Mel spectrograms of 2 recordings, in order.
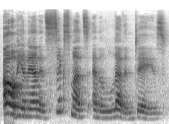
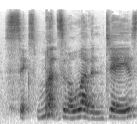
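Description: First: Louder, earnest boast; defiant insistence. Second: Slow, drawn-out taunt; mocking echo. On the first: Boy standing up to laughing Nazis, defiant insistence. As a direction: insist on it to the mockers. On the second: Brown shirt echoing the boy's boast, slow mockery. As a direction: repeat it slowly to ridicule him. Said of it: "The Nazis laughed again". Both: A narrator's reading.

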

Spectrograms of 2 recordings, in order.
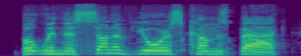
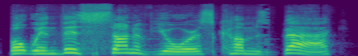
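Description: Both takes have the same delivery.

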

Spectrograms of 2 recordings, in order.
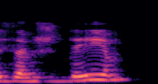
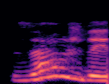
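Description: First: Завжди said as zav-ZHDY; завжди with the ending strong; stress on last syllable. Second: Завжди said as ZAV-zhdy; завжди with the opening syllable strong; stress on first syllable. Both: Shown as a demonstration. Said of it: "слова з подвійним наголошенням".

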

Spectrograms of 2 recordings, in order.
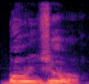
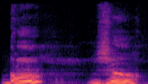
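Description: First: Bonjour called out louder for repeating; louder model word. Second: Bonjour said clearly and carefully, French bon-jour; model word. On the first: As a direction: prompt the class with a loud Bonjour. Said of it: "I want you to repeat this word". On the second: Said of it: "The first word is bonjour". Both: Shown as a demonstration.

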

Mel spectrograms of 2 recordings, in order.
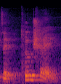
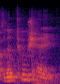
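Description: First: Toucher said slowly the French way, tou-CHÉ with a clear final é; French pronunciation. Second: French word said with a slow English accent. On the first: Teacher showing the correct French toucher to learners. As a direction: give toucher its proper French vowels, slow and careful. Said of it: "C'est pas toucher". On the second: Teacher demonstrating to French learners, slow English accent. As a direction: toucher drawn out the English way, like an anglophone. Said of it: "il faut les dire avec un accent English". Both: Shown as a demonstration.

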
